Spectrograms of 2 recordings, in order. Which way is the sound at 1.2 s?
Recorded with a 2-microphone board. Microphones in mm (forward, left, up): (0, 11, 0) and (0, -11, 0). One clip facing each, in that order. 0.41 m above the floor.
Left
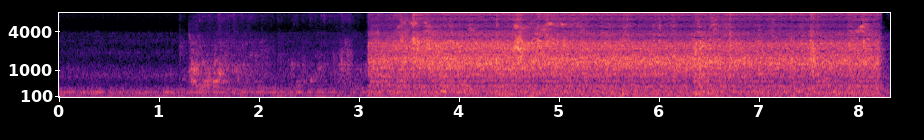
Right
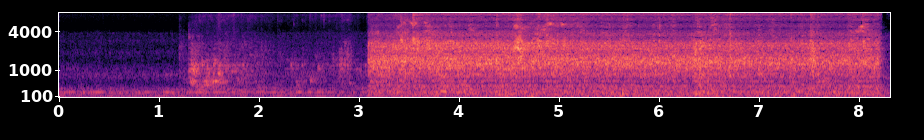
65° right (ahead or behind).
